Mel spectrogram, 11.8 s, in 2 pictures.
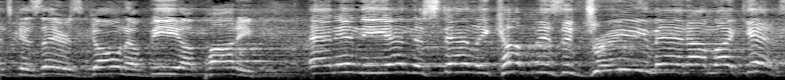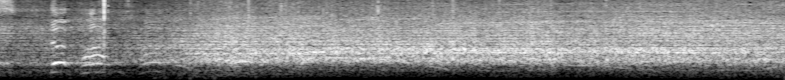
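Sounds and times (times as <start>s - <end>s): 
speech: 0.0s - 6.8s
large crowd cheering: 6.2s - 11.7s
crowd clapping: 7.6s - 11.7s.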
